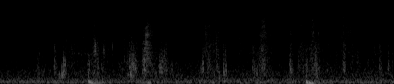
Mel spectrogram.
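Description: Leaves rustle as someone pushes through plants.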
